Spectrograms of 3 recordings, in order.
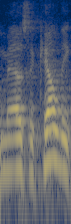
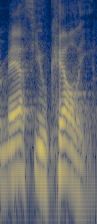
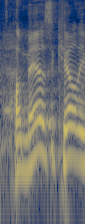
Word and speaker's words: Mazzuchelli: Now, the Irish miners could not pronounce that darn Italian name. No way. So they just took to calling Father Mazzuchelli Father Matthew Kelly. Mazzuchelli was a strong believer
